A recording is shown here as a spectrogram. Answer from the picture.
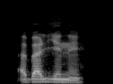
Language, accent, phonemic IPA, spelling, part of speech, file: French, France, /a.ba.lje.nje/, abaliéniez, verb, LL-Q150 (fra)-abaliéniez.wav
- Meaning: inflection of abaliéner: 1. second-person plural imperfect indicative 2. second-person plural present subjunctive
